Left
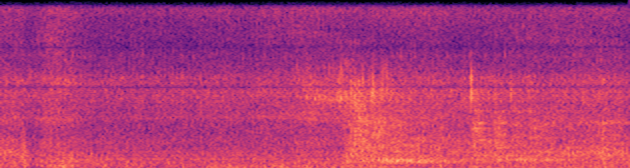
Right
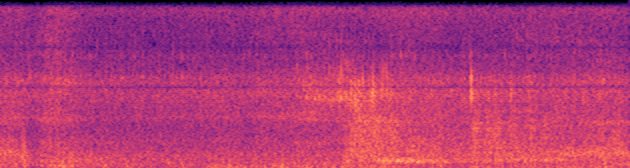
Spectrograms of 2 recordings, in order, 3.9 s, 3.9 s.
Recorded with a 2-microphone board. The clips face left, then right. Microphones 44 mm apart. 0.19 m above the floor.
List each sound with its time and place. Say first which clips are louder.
1.9 s a toilet flushing: left 2 dB; 5° left (ahead or behind), 8.5 m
